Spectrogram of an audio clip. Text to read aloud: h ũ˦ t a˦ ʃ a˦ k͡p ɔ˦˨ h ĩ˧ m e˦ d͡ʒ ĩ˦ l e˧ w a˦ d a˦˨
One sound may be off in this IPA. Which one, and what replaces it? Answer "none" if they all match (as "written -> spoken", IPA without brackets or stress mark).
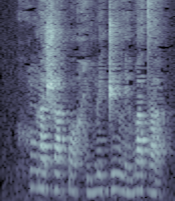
t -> ɾ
